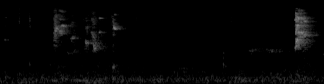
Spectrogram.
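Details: Breeding lovebirds, on day 11 of breeding on 11 July 2022, give short, shrill, scratchy mating chirps in a quick cluster near the start and one sharp burst at the end, over quiet room hiss.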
